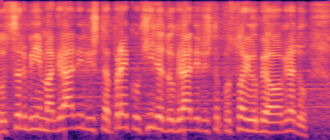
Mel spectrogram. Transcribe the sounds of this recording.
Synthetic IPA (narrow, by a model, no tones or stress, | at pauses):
usr̩bimaɡɾaːd̪iliʃt̪apɾe̞koxiʎad̪uɡɾaːd̪iliʃt̪apo̞st̪o̞jiubeo̞ɡɾad̪u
